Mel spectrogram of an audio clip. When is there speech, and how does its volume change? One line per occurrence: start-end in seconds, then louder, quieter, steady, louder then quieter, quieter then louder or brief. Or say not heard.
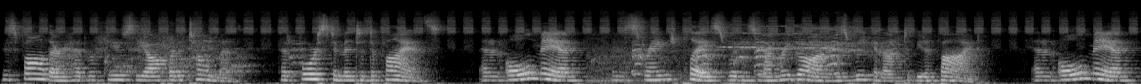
0.0-11.3 steady.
